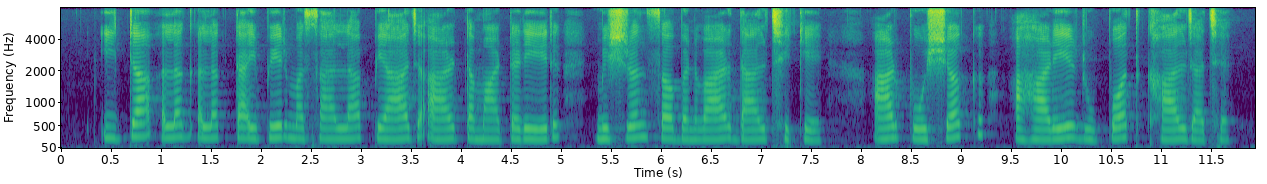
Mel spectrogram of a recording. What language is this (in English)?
Magahi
